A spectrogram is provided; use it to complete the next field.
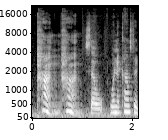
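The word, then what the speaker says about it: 빵: 밥, 팡. That 팡, that double B, sounds like an aspirated P, kind of like a hard P.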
